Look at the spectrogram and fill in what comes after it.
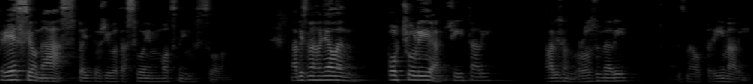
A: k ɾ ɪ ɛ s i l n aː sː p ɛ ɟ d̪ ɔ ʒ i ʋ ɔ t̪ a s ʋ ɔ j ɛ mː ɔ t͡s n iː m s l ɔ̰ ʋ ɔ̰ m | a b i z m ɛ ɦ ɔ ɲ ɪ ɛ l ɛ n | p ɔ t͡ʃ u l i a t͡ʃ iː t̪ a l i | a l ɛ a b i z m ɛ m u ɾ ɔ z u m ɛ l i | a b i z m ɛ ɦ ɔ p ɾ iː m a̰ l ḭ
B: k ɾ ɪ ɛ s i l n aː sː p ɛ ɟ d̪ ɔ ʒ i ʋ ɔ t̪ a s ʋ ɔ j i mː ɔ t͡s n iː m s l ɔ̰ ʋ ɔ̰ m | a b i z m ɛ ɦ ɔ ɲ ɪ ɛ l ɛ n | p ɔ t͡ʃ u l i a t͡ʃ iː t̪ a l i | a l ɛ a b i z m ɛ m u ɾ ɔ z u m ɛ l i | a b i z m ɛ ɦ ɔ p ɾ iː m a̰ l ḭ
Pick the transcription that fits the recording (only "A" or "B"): B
